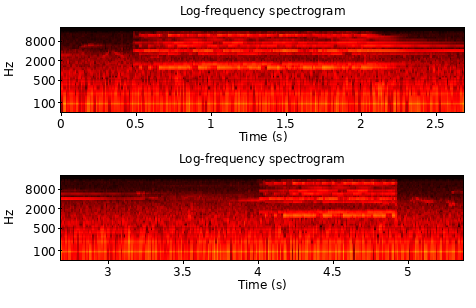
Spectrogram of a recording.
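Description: An incoming telephone rings in two bursts of bright electronic trilling, separated by a pause, during a tense kidnapping scene where the call is being recorded, heard over a low background hiss.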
